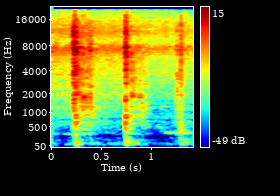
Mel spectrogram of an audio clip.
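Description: Roasted eggplant with garlic frying and being stirred in a pan: three sharp spatula scrapes against a low, steady sizzle.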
